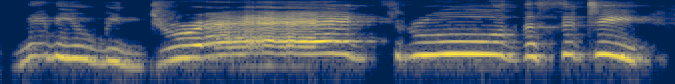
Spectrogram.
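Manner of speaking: storyteller building up the horror; dramatic dread. A narrator's reading. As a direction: drag the words out with alarm. Imagining a dreadful public punishment.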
